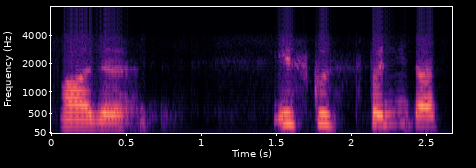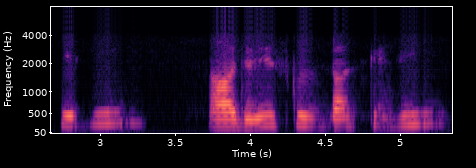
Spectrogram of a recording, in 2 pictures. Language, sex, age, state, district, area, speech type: Nepali, female, 30-45, West Bengal, Darjeeling, rural, conversation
